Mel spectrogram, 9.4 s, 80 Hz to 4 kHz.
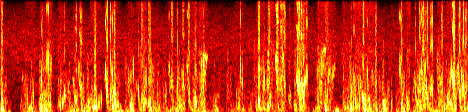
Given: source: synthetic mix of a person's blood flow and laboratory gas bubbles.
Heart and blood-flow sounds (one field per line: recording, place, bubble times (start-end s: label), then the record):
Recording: Doppler ultrasound of blood flow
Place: precordium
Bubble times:
0.00-0.10 s: bubbles
0.49-1.06 s: bubbles
1.14-1.33 s: bubbles
1.43-1.69 s: bubbles
1.78-2.41 s: bubbles
2.53-3.18 s: bubbles
3.35-4.15 s: bubbles
4.70-4.90 s: bubbles
5.09-5.70 s: bubbles
5.75-6.17 s: bubbles
6.31-6.70 s: bubbles
6.83-7.56 s: bubbles
7.80-7.87 s: bubbles
7.96-8.21 s: bubbles
8.25-8.68 s: bubbles
8.71-9.37 s: bubbles
From the record:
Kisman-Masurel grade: 343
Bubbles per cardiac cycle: rolling drumbeat, 9 or more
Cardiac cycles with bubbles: 100%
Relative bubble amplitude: loud (0.450 to 0.775)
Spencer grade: 3 (all of the cardiac periods contain showers or single bubble signals, but not dominating or overriding the cardiac motion signals)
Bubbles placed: anywhere in the cardiac cycle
